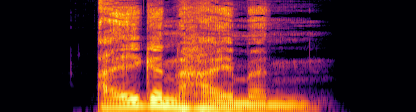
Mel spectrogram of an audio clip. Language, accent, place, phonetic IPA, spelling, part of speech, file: German, Germany, Berlin, [ˈaɪ̯ɡn̩ˌhaɪ̯mən], Eigenheimen, noun, De-Eigenheimen.ogg
- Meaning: dative plural of Eigenheim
